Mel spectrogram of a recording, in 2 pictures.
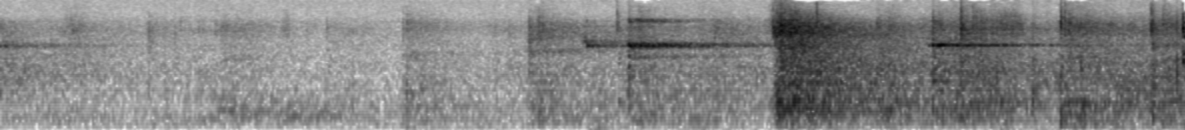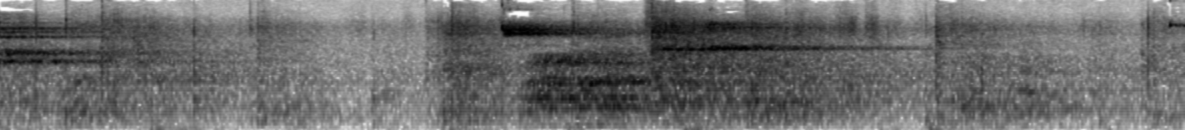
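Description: Badminton rackets strike a shuttlecock in an echoing sports hall.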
